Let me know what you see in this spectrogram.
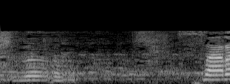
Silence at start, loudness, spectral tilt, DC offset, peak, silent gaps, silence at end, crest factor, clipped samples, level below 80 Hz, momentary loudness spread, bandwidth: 0 s; -26 LUFS; -6.5 dB/octave; under 0.1%; -4 dBFS; none; 0 s; 20 dB; under 0.1%; -54 dBFS; 18 LU; 5 kHz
